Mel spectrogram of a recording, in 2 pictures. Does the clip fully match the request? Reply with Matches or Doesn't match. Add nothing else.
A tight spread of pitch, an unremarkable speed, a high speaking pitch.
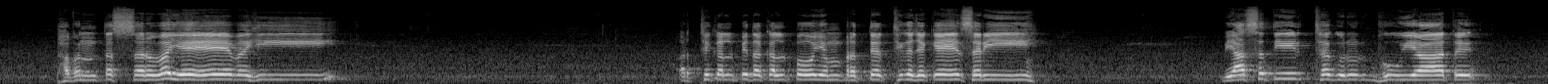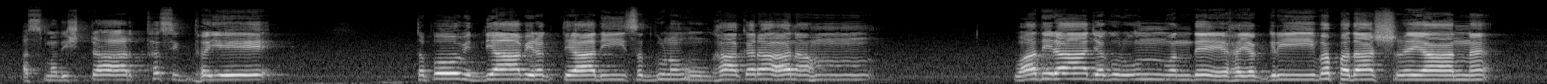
Doesn't match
